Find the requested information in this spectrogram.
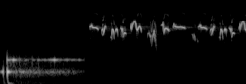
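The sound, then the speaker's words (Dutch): A dunnock (hedge sparrow) sings a rapid run of high, thin chirps and warbles in a quick, jittery rhythm, heard alone after a short opening tone. “Word je ook zo blij van de eerste hegemus?”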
